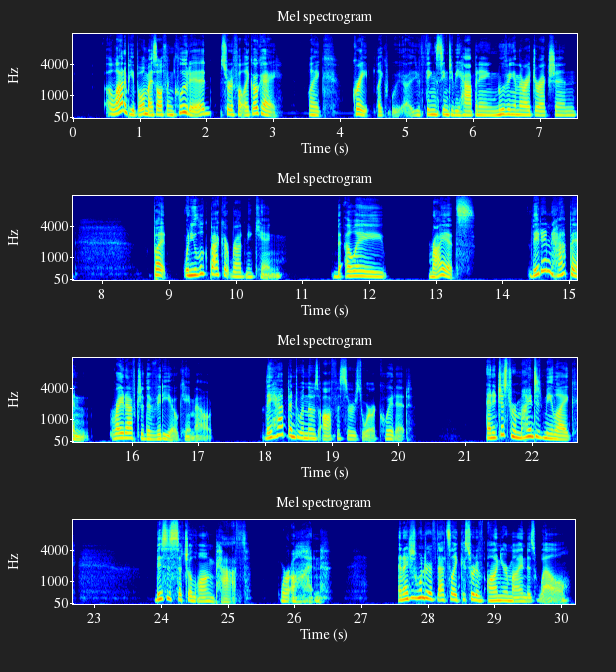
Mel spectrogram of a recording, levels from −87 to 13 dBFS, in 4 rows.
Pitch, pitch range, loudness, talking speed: 190 Hz, 165-235 Hz, -21 LUFS, 160 wpm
